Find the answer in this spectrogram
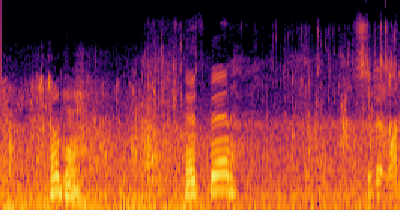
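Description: Water sloshing and lapping around a surfboard at the surface, with two short vocal sounds, the second rising in pitch.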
